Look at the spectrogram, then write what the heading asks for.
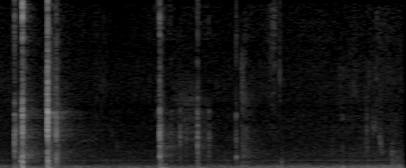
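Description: Typing on a computer keyboard: sharp, irregular keystroke clicks, a quick cluster of loud taps at the start, then sparser, fainter presses spaced out over a quiet background.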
